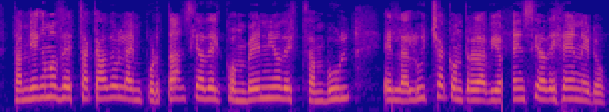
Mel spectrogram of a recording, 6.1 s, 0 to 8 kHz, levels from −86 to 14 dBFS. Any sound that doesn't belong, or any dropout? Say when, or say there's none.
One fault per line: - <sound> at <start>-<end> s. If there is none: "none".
- dropout at 5.0-5.1 s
